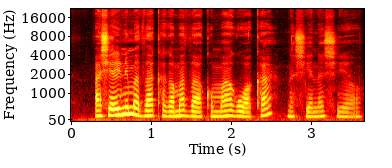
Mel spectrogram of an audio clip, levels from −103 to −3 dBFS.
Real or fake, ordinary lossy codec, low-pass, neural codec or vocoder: real; none; none; none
